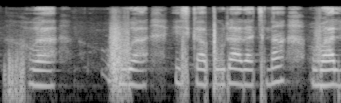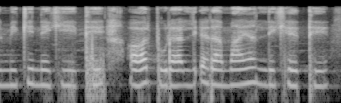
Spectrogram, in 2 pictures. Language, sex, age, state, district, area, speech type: Hindi, female, 30-45, Bihar, Samastipur, rural, spontaneous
